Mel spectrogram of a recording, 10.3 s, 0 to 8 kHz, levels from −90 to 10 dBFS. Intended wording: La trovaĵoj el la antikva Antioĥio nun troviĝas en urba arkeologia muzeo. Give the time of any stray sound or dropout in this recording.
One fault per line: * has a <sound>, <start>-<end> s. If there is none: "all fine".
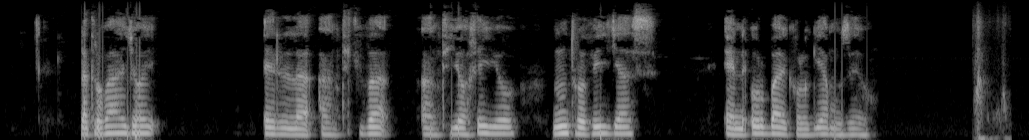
* has a whoosh, 9.7-10.1 s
